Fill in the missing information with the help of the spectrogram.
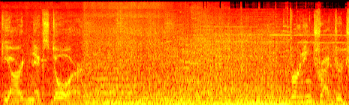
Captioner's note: fire roaring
